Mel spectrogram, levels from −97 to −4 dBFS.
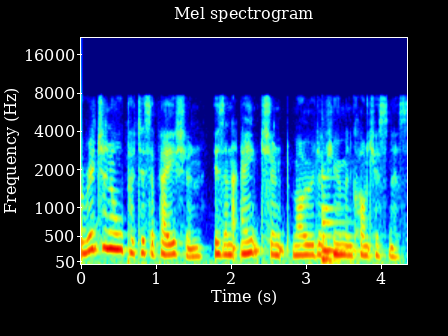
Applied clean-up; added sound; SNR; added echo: none; Bowed string instrument; 5 dB; none.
